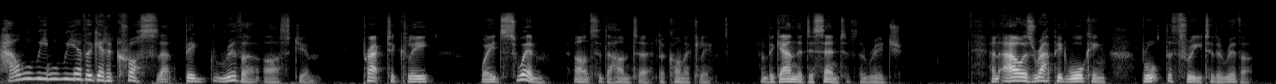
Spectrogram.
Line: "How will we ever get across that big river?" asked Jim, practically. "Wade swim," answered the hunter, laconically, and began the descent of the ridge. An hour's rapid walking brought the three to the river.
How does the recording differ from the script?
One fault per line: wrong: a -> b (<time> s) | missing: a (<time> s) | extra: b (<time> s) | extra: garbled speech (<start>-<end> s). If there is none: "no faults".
extra: will we (0.4 s)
